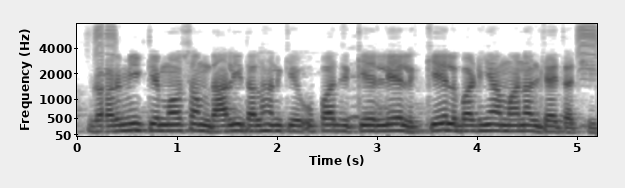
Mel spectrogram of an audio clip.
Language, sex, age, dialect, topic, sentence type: Maithili, male, 18-24, Southern/Standard, agriculture, question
